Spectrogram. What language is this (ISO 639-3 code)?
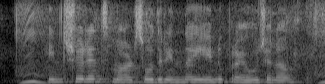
kan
